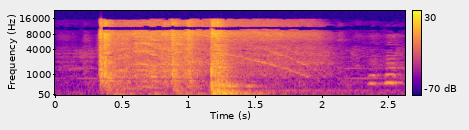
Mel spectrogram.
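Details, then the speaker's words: Turbo Cavalier first start with coil leads misplaced, firing order 4-1-3-2 read backwards so cylinder 1 was wrong: engine cranks, catches with a sharp bang and backfires, stumbles unevenly and dies instead of idling. "what I think what's happening is we were reading the coil pegs yeah it's like 4 1 3 2 mm-hmm we were putting cylinder 1 on here yeah because we were reading the book backwards"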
